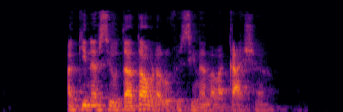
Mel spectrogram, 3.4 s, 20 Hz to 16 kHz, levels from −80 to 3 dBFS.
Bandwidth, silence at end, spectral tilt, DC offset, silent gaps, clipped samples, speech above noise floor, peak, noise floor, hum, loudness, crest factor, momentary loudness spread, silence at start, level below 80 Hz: 11.5 kHz; 0.7 s; -4.5 dB/octave; under 0.1%; none; under 0.1%; 60 dB; -4 dBFS; -84 dBFS; none; -24 LUFS; 22 dB; 16 LU; 0.7 s; -56 dBFS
